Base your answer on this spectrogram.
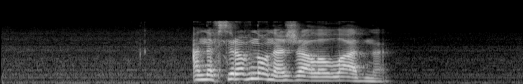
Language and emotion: Russian, angry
